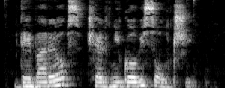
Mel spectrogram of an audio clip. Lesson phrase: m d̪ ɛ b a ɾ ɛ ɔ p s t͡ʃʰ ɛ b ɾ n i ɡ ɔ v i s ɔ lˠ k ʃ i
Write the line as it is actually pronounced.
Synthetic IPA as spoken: m d̪ ɛ b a ɾ ɛ ɔ p s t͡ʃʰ ɛ ɾ n i ɡ ɔ v i s ɔ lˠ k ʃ i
